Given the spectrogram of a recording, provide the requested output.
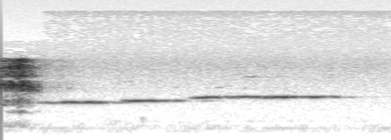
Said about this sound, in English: That whistling. I can't stand it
